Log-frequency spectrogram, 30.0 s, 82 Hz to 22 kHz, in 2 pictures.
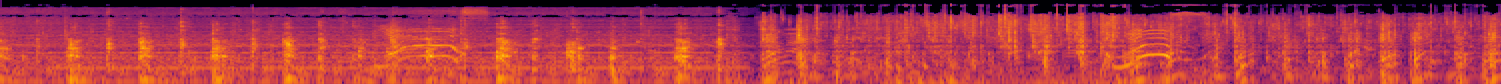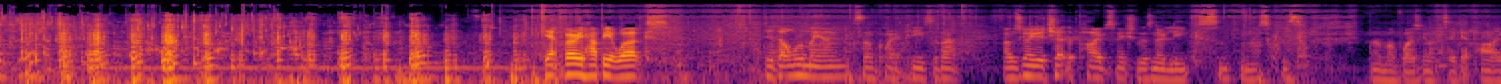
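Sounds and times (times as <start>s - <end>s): water splashing from hose: 7.2s - 18.9s.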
